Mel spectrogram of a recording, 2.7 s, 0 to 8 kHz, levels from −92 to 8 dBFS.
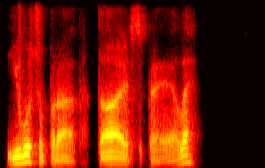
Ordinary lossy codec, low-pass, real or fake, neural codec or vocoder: Opus, 16 kbps; 7.2 kHz; fake; codec, 24 kHz, 0.9 kbps, DualCodec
